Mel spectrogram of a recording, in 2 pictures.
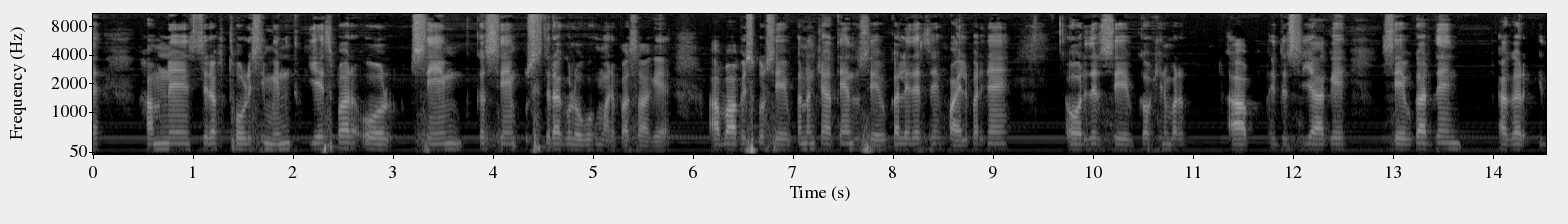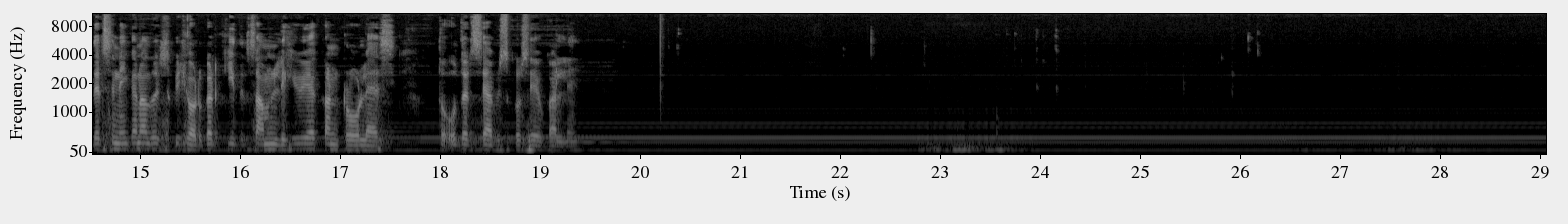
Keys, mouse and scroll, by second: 7.1 click, 20.1 click, 24.2-25.4 typing, 27.5-28.2 typing.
